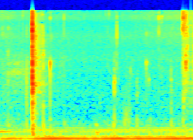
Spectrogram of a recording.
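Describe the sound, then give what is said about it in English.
Someone takes a drink of water: a sharp wet click, then soft gulping and swallowing noises, with a final moist smack, all over a low steady hum and no talking. “Sorry, I just had to take a drink of water.”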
